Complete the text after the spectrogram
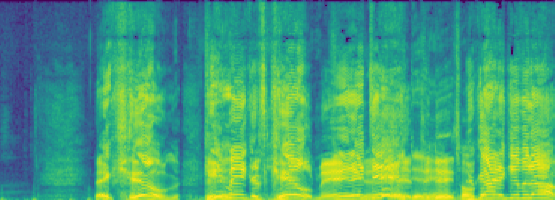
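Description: A man sings loudly and with feeling into a nearby microphone.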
